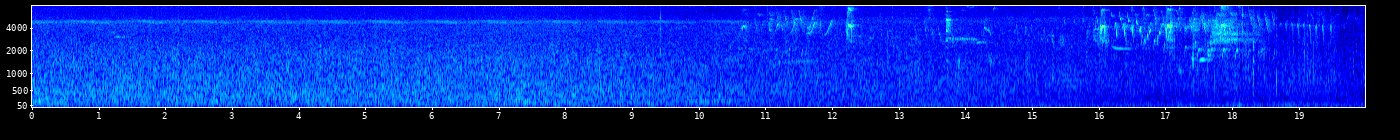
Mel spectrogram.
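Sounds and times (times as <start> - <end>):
faint hiss of ambience: 0.0 - 20.0
small birds chirping and trilling: 10.6 - 19.9.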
